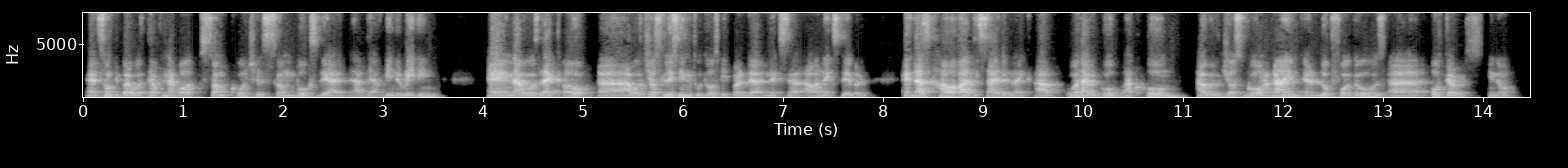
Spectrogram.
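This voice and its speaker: A man's voice: on the low side, a little fast, roomy sound, low-quality recording. A man from Cameroon, a guest author, talking earnestly over a video call with lots of fillers and repeats. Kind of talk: casual interview talk.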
